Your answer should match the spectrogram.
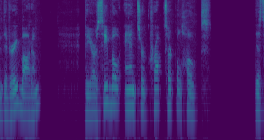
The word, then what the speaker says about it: Arecibo: Here's what SETI Institute said about the, how do you pronounce it? Arecibo? Arecibo.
